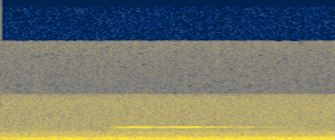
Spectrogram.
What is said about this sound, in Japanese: まあ口笛にも聞こえるし、もうちょっとこうなんか裏話しいような声も聞こえますね、これがまあトラツグミという、まあヌエ という 声で、まあ春先の明け方によく鳴きます。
